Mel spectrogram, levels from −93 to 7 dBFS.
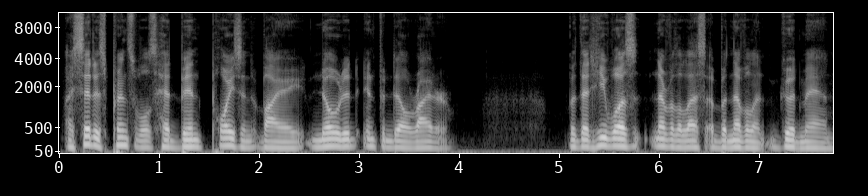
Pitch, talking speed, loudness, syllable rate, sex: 115 Hz, 165 wpm, -19 LUFS, 5.5 syllables/s, male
